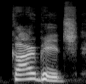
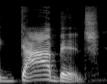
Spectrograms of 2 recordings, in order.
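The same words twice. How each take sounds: First: "garbage" with its R clearly sounded; standard pronunciation. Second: "garbage" drawn out without its R, "gah-bage"; New York pronunciation. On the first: Shown as a demonstration. Host correcting fellow New Yorkers, standard pronunciation. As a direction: say "garbage" slowly, keeping the R. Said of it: "that shit fucking annoys". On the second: Retold or imitated. Host mimicking other New Yorkers, New York pronunciation. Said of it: "when I hear other New Yorkers say".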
